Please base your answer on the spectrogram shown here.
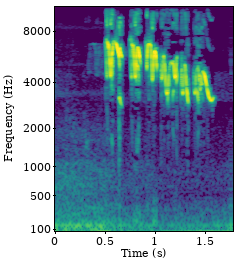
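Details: Yellow-fronted canary, called Mozambique serin, giving a brief high phrase of seven quick chirping notes that step gently downward in pitch, over a soft low hum.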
